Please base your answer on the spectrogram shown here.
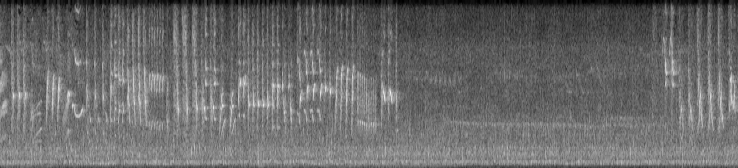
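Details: Red siskin singing a long, fast, varied twitter of high chirps, buzzy trills and whistled slurs for about eight seconds. It falls quiet, leaving a soft hiss, then a short burst of chattering notes returns near the end.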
